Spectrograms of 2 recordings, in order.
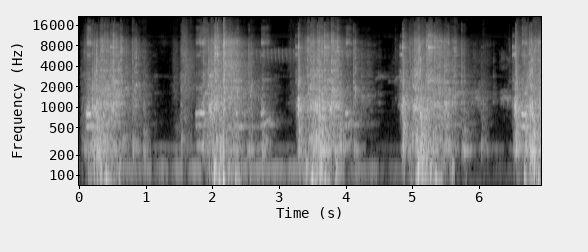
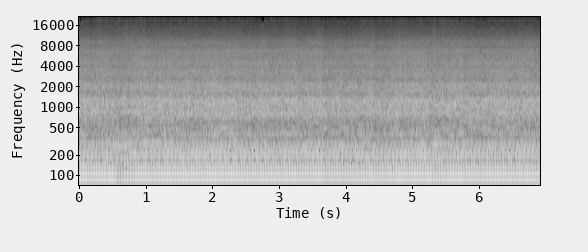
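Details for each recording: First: Free junk pull-start lawn mower: five pull-cord cranks of rapid chuffing, no firing; no spark seen at plug. Owner suspects flywheel brake/handle kill contact still grounding the motor. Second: Free junk lawn mower engine after repair, restarted after sitting about an hour: steady, even low putter at constant pitch with no misses or surging; idles cleanly.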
